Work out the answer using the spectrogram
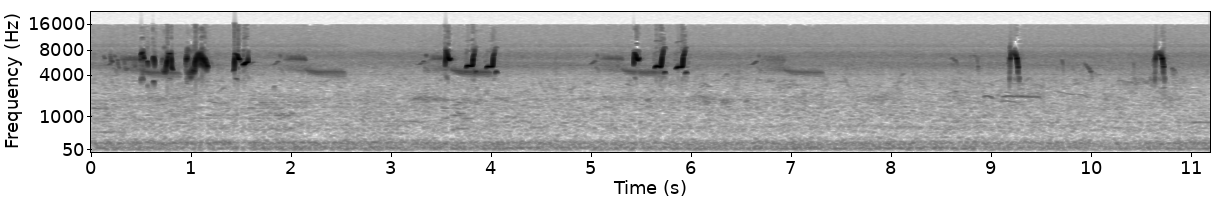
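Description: A Bengal bushlark sings high, thin, sharp notes in short bursts, copying the calls of a citrine wagtail.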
